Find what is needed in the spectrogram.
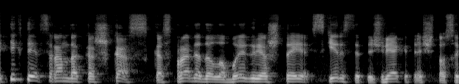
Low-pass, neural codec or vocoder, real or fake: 10.8 kHz; none; real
